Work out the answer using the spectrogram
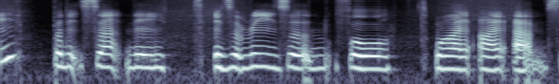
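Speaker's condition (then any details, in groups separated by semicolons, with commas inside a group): Spinal muscular atrophy; present from birth, progressive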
